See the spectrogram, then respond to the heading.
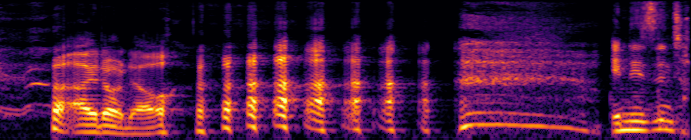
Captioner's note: nervous laughter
